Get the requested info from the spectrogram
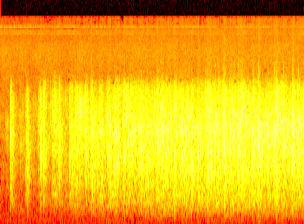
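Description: Audience applause: a few separate claps at first that swell within about a second into steady, dense clapping.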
